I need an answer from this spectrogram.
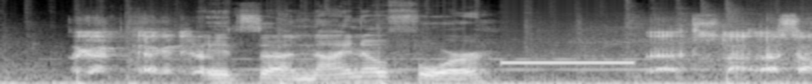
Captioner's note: beep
